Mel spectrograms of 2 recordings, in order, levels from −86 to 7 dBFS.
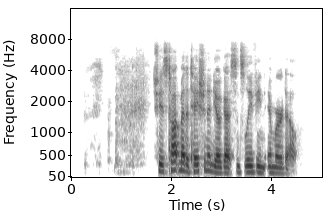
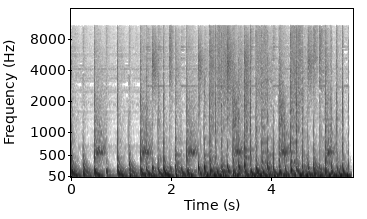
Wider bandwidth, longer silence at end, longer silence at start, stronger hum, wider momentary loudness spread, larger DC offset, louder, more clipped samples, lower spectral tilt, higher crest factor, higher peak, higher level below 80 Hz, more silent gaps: second, 7.6 kHz vs 11.5 kHz; first, 0.55 s vs 0 s; first, 1.2 s vs 0 s; neither; first, 16 LU vs 4 LU; neither; second, -19 LUFS vs -13 LUFS; neither; about the same, -6.5 dB/octave vs -6 dB/octave; first, 18 dB vs 10 dB; about the same, -2 dBFS vs 0 dBFS; second, -62 dBFS vs -14 dBFS; neither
